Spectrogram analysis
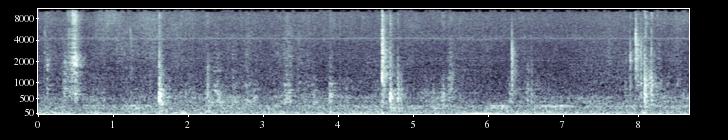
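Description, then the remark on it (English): Steady shaking of a bath toy with a little water sloshing inside, a continuous hissy swish broken by a few sharp clicks and knocks at irregular moments. “Don't shake it too hard.”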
